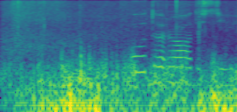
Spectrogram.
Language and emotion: Russian, sad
